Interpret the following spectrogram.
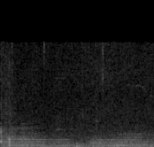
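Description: Near silence: faint room tone, with a single tiny tick at the start.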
